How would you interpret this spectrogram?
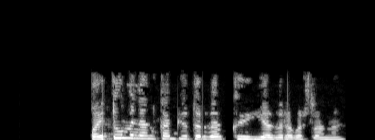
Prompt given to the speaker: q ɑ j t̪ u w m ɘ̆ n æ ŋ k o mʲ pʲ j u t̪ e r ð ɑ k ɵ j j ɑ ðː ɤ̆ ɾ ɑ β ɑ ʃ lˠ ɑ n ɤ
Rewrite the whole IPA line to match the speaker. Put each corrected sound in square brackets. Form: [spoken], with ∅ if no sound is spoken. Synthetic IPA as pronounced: q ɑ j t̪ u w m ɘ̆ n æ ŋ k o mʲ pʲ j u t̪ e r ð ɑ k ɵ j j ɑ [ð] ɤ̆ ɾ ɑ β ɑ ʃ lˠ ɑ n ɤ

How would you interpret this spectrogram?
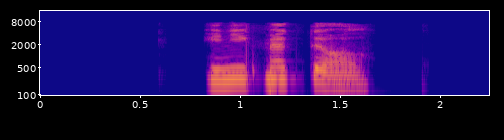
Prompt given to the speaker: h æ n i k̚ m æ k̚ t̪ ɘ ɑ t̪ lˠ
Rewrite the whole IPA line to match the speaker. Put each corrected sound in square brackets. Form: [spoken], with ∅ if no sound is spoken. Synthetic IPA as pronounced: h [i] n i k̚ m æ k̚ t̪ ɘ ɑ [∅] lˠ

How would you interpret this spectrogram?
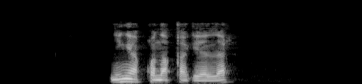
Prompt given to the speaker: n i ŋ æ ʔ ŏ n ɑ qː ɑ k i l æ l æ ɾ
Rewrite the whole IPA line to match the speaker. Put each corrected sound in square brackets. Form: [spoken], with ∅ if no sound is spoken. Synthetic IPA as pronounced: n i ŋ æ [q] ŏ n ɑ qː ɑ k i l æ l æ ɾ

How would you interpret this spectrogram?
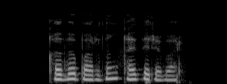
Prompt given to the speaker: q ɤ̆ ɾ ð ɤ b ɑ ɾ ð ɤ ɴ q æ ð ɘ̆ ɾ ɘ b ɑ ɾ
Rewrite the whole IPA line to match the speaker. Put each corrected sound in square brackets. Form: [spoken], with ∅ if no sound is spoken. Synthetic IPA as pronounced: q ɤ̆ [∅] ð ɤ b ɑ ɾ ð ɤ ɴ q æ ð ɘ̆ ɾ ɘ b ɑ ɾ

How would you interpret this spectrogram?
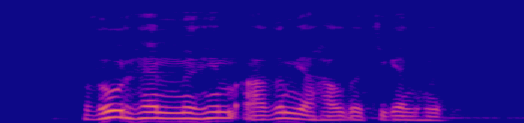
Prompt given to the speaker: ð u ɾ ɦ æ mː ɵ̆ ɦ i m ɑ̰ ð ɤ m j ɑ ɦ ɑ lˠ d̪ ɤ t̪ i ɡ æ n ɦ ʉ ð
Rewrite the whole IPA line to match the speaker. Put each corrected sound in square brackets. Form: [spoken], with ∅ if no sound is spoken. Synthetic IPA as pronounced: ð u ɾ ɦ æ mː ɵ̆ ɦ i m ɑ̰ ð ɤ m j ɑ ɦ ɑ lˠ d̪ ɤ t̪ i ɡ æ n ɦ ʉ ð

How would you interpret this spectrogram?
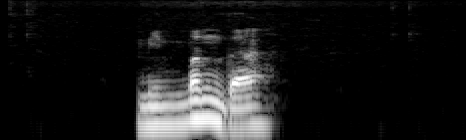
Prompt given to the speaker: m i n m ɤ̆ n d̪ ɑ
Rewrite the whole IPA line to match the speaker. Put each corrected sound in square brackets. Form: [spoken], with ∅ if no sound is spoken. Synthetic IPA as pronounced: m i n [b] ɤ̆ n d̪ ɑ

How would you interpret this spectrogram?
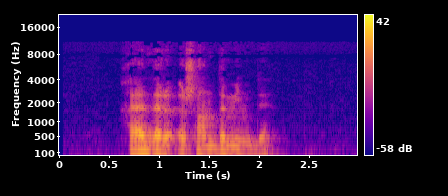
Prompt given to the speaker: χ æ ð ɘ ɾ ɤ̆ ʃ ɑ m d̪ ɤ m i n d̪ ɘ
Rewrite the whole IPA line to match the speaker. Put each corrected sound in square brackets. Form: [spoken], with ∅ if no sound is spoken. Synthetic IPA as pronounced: χ æ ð ɘ ɾ ɤ̆ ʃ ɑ [n] d̪ ɤ m i n d̪ ɘ

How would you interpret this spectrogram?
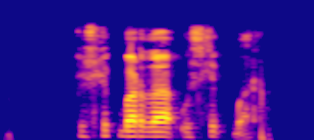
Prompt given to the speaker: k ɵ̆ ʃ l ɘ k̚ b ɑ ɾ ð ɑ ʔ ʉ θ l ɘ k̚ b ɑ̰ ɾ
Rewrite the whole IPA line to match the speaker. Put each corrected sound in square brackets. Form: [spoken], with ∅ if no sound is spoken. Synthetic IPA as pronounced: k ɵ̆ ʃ l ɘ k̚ b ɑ ɾ ð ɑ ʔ ʉ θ l ɘ k̚ b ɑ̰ ɾ

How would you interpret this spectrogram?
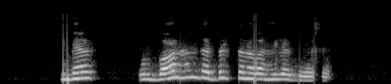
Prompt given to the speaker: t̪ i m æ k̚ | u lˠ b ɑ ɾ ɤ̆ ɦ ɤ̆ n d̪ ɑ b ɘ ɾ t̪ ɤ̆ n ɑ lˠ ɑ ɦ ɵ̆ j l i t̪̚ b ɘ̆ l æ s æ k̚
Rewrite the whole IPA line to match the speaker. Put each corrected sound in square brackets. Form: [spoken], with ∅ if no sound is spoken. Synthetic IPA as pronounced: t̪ i m æ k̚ | u lˠ b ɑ ɾ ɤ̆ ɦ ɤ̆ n d̪ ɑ b ɘ ɾ t̪ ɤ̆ n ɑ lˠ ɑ ɦ ɵ̆ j l [æ] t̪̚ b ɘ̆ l æ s æ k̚

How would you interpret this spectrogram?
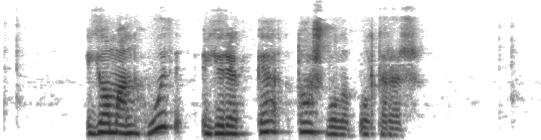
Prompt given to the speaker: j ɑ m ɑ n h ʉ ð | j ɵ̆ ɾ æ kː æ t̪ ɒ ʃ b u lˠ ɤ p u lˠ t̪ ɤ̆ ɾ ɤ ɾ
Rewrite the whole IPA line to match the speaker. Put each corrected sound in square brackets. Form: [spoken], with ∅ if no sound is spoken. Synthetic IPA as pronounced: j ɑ m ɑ n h ʉ ð | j ɵ̆ ɾ æ kː æ t̪ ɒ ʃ b u lˠ ɤ p u lˠ t̪ ɤ̆ ɾ ɤ ɾ

